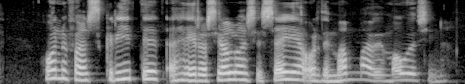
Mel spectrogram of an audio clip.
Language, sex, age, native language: Icelandic, female, 50-59, Icelandic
